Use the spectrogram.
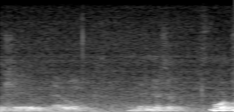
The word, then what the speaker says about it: Etowah: And then from there they went down to Itaba, chieftain of Itaba, Etowah, Tawa, Etowah. It's the same name, just a slightly different pronunciation.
